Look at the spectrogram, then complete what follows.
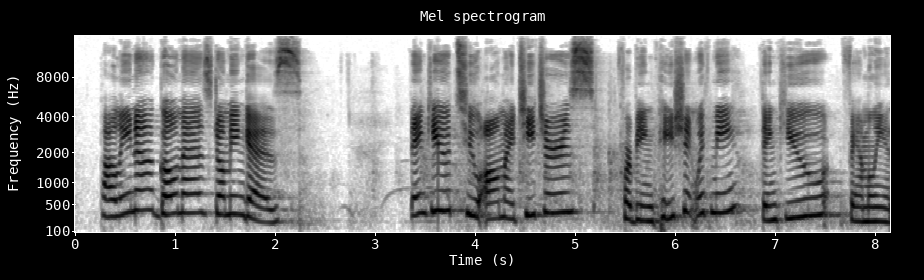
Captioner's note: applause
